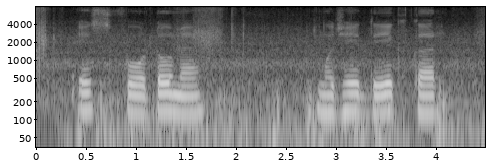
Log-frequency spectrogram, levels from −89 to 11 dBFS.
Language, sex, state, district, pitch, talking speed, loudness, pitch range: Hindi, male, Madhya Pradesh, Katni, 125 Hz, 80 wpm, -15 LUFS, 105-135 Hz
